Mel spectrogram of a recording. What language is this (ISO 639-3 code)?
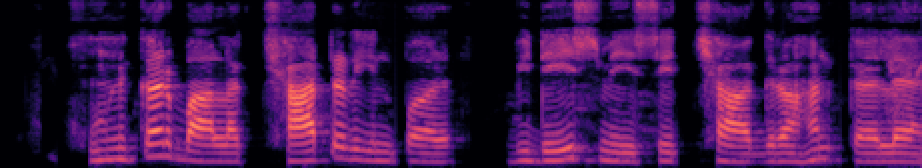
mai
